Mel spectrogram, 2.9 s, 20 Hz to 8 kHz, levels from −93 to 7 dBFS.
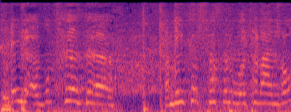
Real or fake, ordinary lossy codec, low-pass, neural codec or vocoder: fake; none; none; codec, 16 kHz, 1.1 kbps, Voila-Tokenizer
